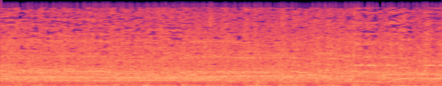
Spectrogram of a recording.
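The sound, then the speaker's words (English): A loud audience screams and yells continuously, a dense wash of cheering voices filling the whole few seconds with no pauses. “You're not all screaming happy.”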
